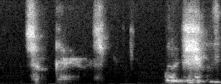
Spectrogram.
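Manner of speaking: hushed whisper. Speaker quoting a man at their table answering their French, whispering. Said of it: "he whispers".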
